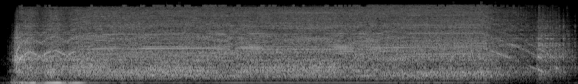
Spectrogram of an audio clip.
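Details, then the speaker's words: Makita HR2611F SDS drill from 2012, after replacing its burnt-out armature with a second-hand one from an HR2610: spins up to a steady, even high whine with no rattle, then winds down cleanly. The motor sounds healthy. "One Makita SDS drill, a HR2611F from 2012. 12 years of work done, up and running again with a second-hand armature out of a different Makita drill."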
